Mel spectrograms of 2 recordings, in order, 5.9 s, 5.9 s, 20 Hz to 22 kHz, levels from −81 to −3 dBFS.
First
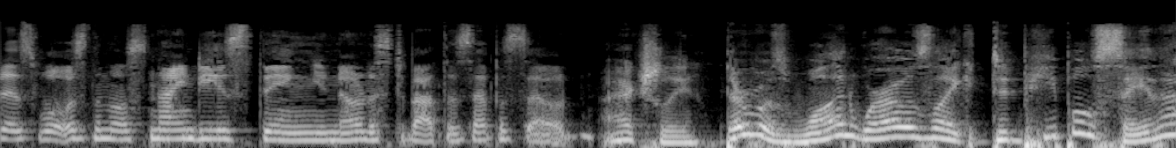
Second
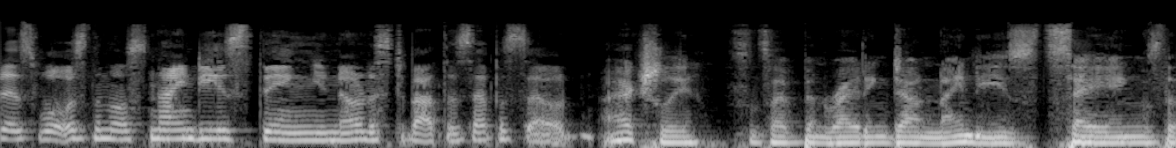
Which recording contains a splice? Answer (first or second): first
